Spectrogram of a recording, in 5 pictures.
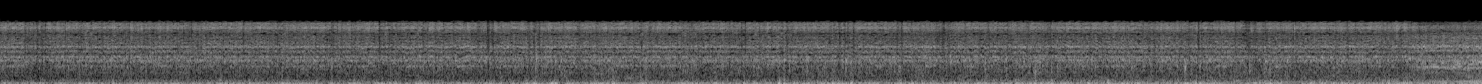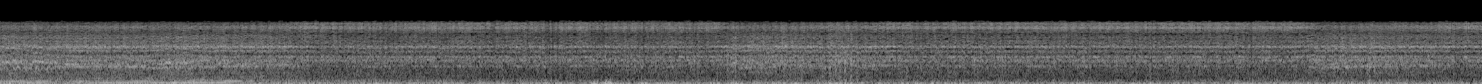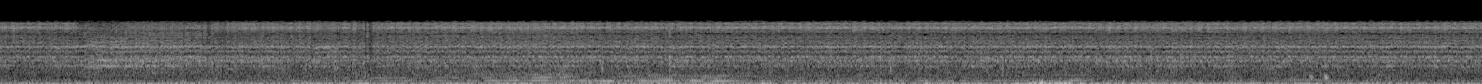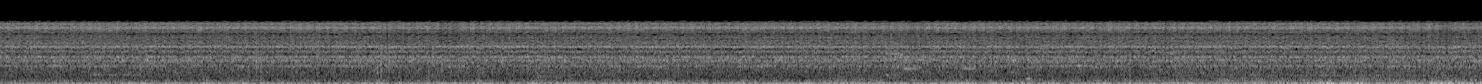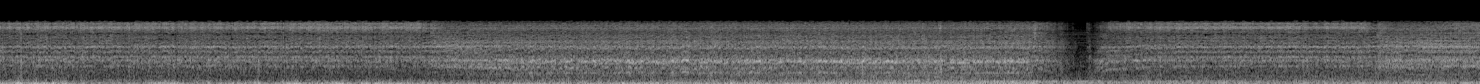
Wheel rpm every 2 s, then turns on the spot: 120, 120, 110, 120, 110, 110, 110, 110, 120, 120, 110, 110, 110, 120, 110, 110, 120, 110, 110, 110, 120, 110, 110, 110, 120, 110, 110, 120, 110, 120, 120, 110, 110, 120, 100, 80, 110.
none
